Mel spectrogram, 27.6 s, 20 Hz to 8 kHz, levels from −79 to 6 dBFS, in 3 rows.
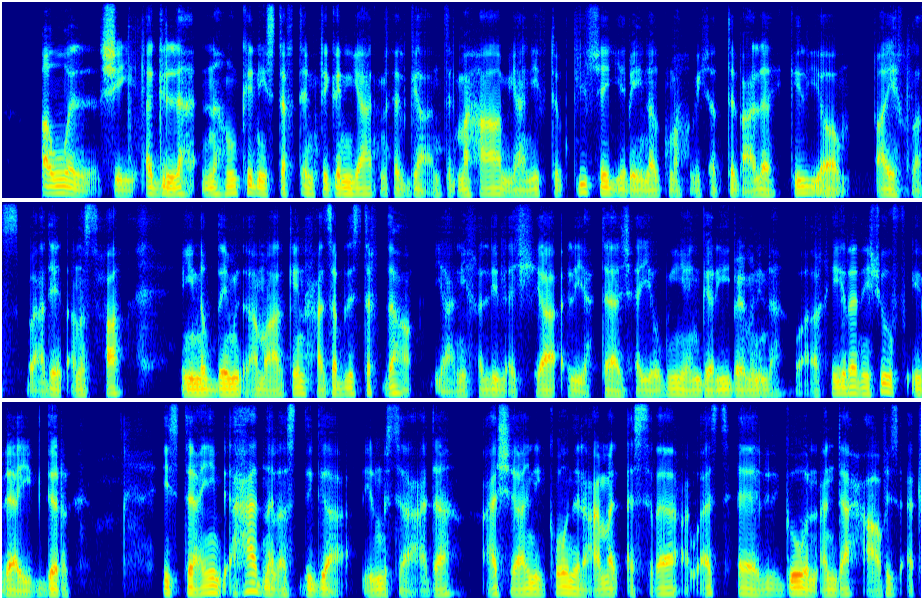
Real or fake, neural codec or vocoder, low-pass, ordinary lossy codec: fake; codec, 16 kHz, 0.8 kbps, ZipCodec; none; none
